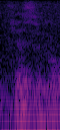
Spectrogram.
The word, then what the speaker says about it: physical: and then Starts with a P. the Pronounced like a F. physical limits.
